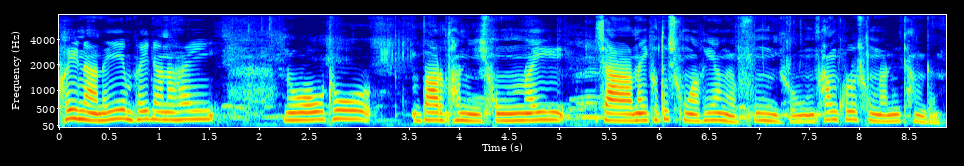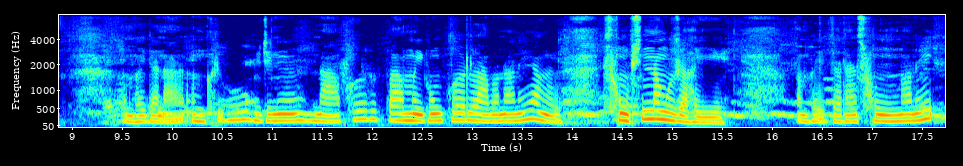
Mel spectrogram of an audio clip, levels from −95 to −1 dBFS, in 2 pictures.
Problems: none marked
